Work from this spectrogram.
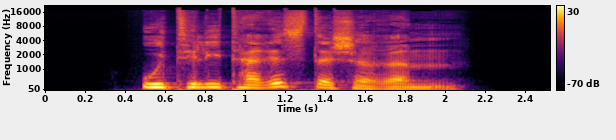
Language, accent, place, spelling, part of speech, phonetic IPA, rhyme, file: German, Germany, Berlin, utilitaristischerem, adjective, [utilitaˈʁɪstɪʃəʁəm], -ɪstɪʃəʁəm, De-utilitaristischerem.ogg
- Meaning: strong dative masculine/neuter singular comparative degree of utilitaristisch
